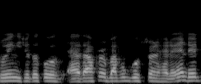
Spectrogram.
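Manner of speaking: ordinary delivery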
